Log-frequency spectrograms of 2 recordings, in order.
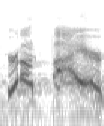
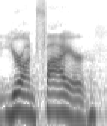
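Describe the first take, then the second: First: It is said urgently, with authority. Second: It is said calmly and casually.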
